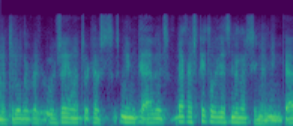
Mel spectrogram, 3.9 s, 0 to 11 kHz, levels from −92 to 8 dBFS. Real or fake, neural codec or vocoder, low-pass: fake; codec, 16 kHz, 1 kbps, FreqCodec, smaller model; 7.2 kHz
